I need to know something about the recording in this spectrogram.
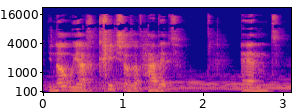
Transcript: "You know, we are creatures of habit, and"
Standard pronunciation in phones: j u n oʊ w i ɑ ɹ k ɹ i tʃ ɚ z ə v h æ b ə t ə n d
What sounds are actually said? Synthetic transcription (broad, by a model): j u n oʊ w i ɑ ɹ k ɹ i tʃ ɚ z ə v h æ b ə t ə n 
